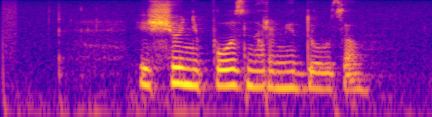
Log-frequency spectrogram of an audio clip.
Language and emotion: Russian, neutral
